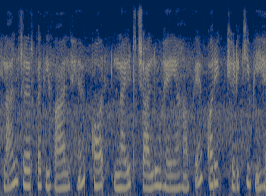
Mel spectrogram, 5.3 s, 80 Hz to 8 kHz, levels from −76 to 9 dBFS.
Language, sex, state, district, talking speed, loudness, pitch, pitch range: Hindi, female, Maharashtra, Chandrapur, 180 wpm, -23 LUFS, 230 Hz, 205-250 Hz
